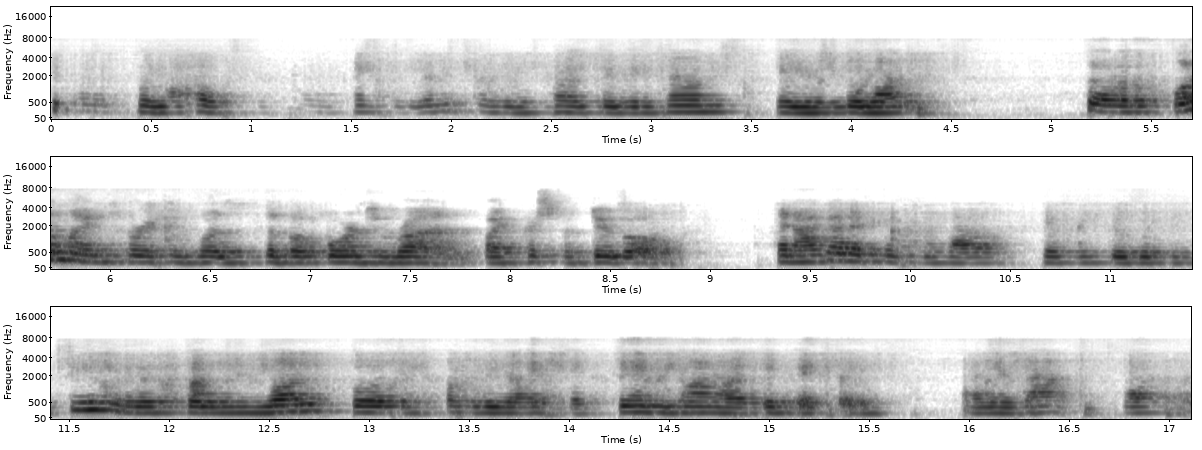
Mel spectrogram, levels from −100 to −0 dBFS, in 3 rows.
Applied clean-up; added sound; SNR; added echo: neural mask model DeepFilterNet 3.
